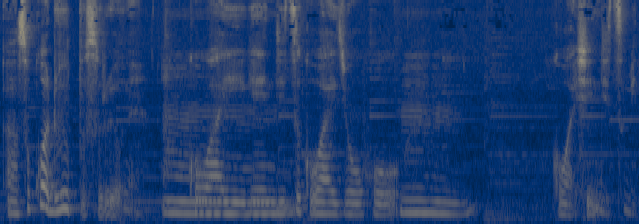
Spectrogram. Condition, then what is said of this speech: None; typical speech.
